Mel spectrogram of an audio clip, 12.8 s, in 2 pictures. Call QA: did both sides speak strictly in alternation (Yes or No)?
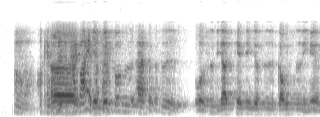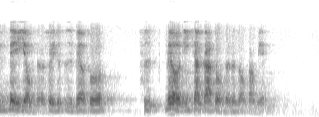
No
